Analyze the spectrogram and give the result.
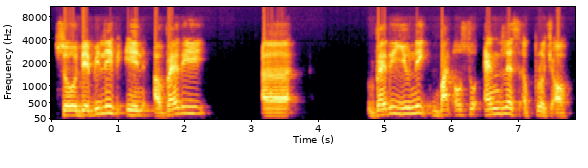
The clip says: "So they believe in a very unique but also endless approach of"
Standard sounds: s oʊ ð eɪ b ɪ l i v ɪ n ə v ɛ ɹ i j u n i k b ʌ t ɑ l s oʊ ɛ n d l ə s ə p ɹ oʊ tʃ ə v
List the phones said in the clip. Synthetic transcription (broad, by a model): s oʊ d eɪ b ɪ l i v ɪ n ə v ɛ ɹ i j u n i k b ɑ t ɑ l s oʊ ɛ n d l ə s ə p ɹ oʊ tʃ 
